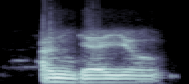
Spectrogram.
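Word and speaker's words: 앉아요: tapi teman-teman nanti bacanya berubah menjadi gimana menjadi anjayo anjayo seperti ini ya an yo kemudian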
